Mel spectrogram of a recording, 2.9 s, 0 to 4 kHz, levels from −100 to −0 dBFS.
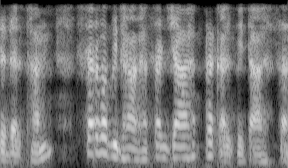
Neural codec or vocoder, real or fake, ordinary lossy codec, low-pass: codec, 16 kHz, 4 kbps, FreqCodec, smaller model; fake; none; 3.6 kHz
